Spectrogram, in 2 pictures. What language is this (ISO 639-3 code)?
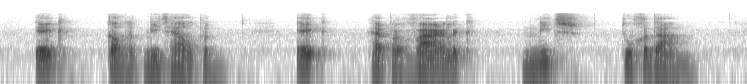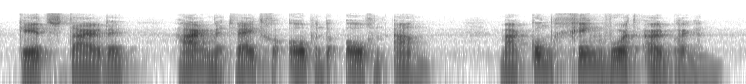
nld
